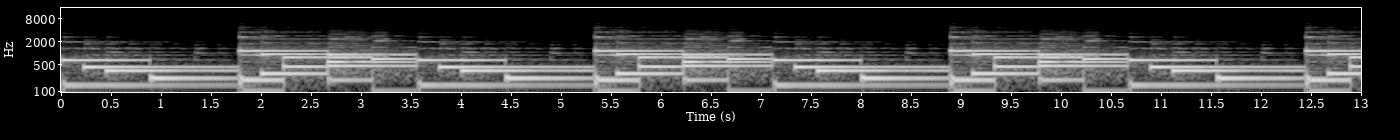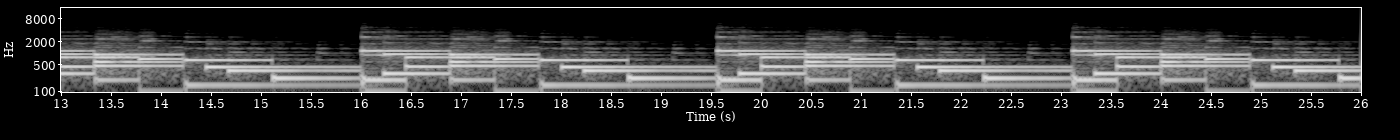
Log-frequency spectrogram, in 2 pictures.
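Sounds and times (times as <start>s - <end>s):
D minor keys melody: 0.0s - 25.9s.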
